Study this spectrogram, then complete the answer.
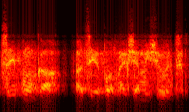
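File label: Hungarian bomb success mood low, speech; War Thunder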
